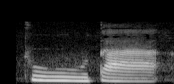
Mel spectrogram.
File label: "tuutaa", moore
